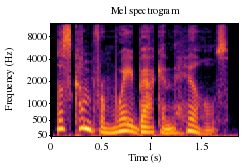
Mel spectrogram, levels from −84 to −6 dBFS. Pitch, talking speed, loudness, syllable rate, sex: 160 Hz, 255 wpm, -19 LUFS, 4.7 syllables/s, female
